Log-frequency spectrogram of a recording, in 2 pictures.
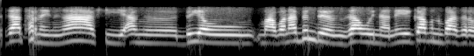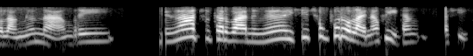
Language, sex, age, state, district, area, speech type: Bodo, female, 45-60, Assam, Baksa, rural, conversation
